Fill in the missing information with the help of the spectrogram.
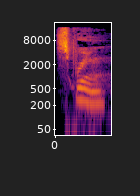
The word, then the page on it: spring: English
